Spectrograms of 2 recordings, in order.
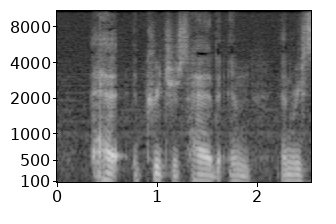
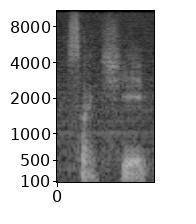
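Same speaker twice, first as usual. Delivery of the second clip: laughing aside; 4 semitones lower, 7 dB quieter than usual. Real, not acted.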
